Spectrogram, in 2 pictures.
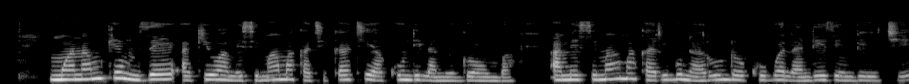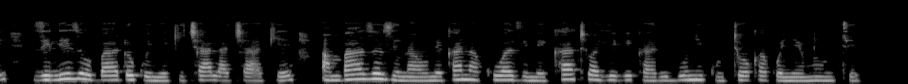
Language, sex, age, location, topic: Swahili, female, 50+, Kisumu, agriculture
